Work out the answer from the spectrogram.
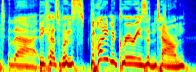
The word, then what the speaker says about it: McCreery: Anyone familiar with Scotty Creary out there? Scotty McCreery? Oops, I said his name wrong.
